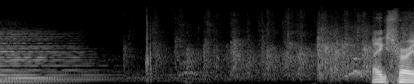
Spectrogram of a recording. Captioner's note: applause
